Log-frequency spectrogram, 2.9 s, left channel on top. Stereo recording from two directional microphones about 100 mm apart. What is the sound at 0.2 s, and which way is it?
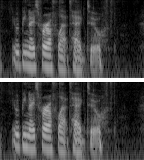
A woman's voice, 45° right (ahead or behind).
